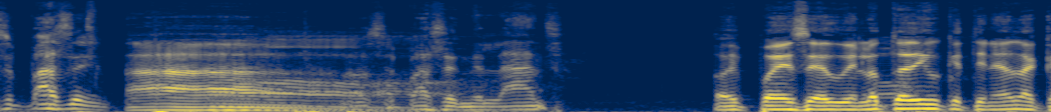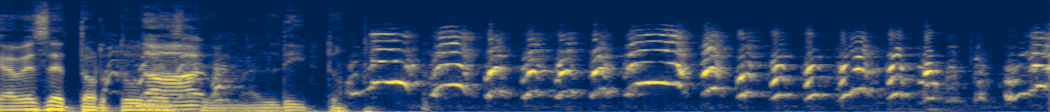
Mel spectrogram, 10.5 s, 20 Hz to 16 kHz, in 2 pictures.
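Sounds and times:
speech: 0:00.0 - 0:02.9, 0:03.6 - 0:07.2
chicken-like clucking with bark-like edge: 0:05.8 - 0:10.5.

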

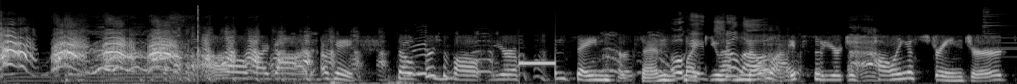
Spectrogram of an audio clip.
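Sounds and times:
crow cawing: 0:00.0 - 0:01.9
laughter: 0:00.0 - 0:09.1
speech: 0:03.3 - 0:10.1.

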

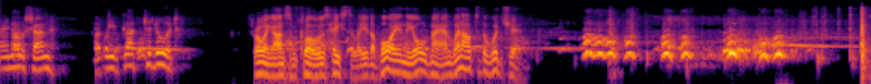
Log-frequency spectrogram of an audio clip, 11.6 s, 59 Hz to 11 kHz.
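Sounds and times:
speech: 0:00.0 - 0:02.5, 0:03.4 - 0:07.1
gray wolf growling in rough throaty bursts: 0:03.6 - 0:11.3.

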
